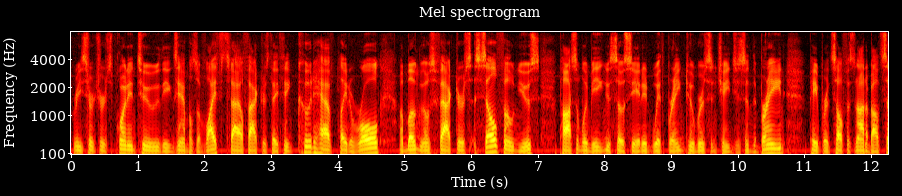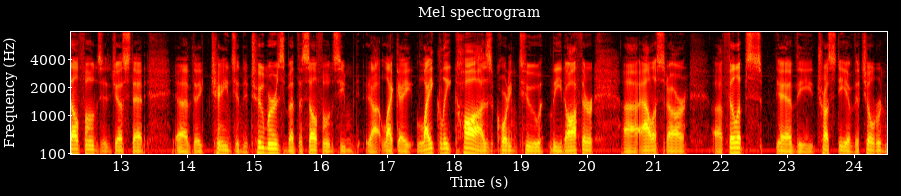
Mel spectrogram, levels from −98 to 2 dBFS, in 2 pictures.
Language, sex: English, male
